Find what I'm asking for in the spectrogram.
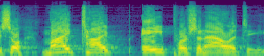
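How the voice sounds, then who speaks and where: With lively intonation and an animated tone, a man talks at a high pitch. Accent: Swedish. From Sweden. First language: Swedish. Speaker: motivational speaker. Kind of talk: sermon. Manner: animated storytelling.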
